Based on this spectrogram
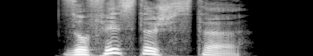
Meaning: inflection of sophistisch: 1. strong/mixed nominative/accusative feminine singular superlative degree 2. strong nominative/accusative plural superlative degree
- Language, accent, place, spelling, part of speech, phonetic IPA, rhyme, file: German, Germany, Berlin, sophistischste, adjective, [zoˈfɪstɪʃstə], -ɪstɪʃstə, De-sophistischste.ogg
